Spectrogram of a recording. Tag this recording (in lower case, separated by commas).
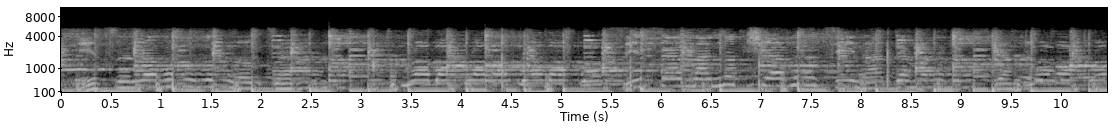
music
